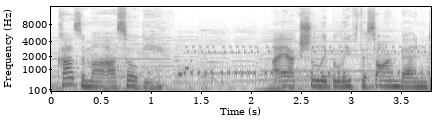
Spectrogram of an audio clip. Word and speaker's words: Kazuma Asogi: It's pronounced Kazuma Asogi.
